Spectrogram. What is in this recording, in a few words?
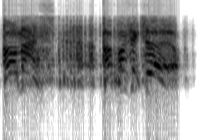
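searchlite, mood high, French; War Thunder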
